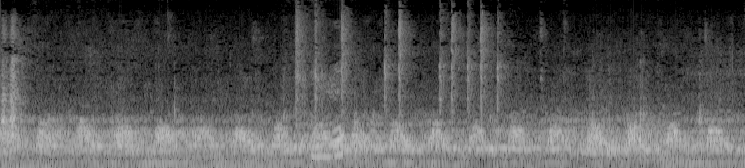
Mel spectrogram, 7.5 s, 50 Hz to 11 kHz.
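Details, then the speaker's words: Fetal heartbeat on home Doppler, found after about 10 minutes: rapid whooshing galloping pulses, roughly 150 a minute, with some static; mother in pregnancy after a stillbirth, feeling kicks. "i finally found him and it was just this this rush of emotion to hear that little that little galloping heartbeat so i'll insert a clip of that right now"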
